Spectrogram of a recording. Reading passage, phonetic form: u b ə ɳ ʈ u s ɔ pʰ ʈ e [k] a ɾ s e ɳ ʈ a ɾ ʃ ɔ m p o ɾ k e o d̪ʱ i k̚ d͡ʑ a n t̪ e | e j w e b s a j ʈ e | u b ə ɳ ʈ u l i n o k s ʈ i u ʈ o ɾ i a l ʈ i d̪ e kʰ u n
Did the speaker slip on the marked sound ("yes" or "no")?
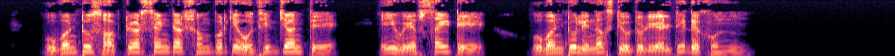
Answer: yes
